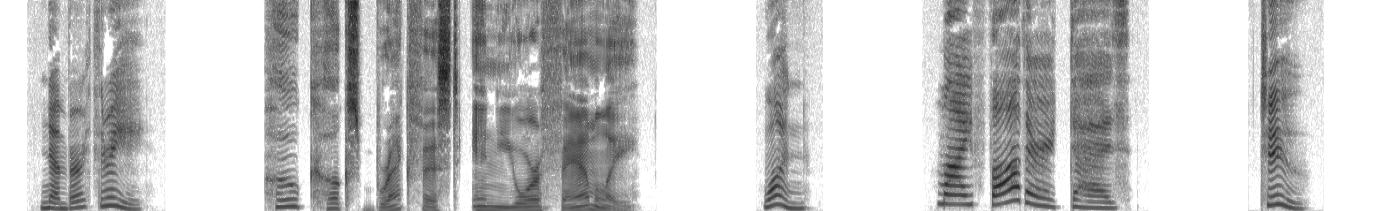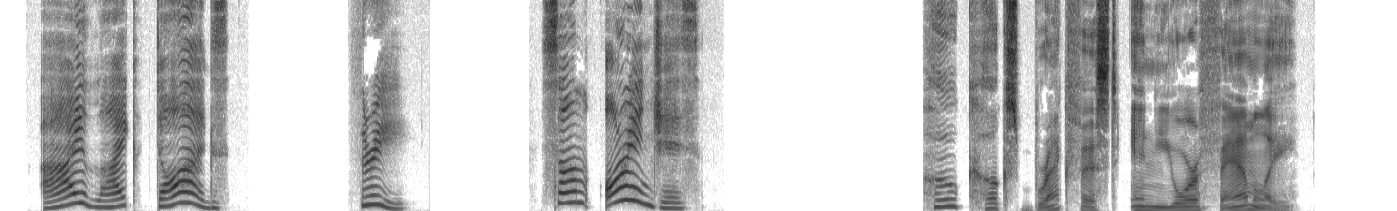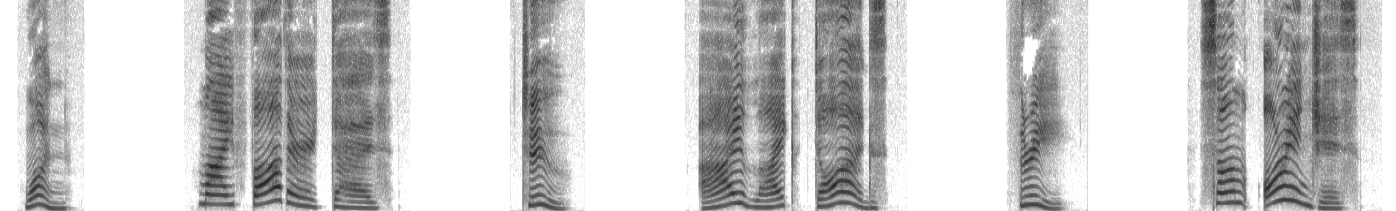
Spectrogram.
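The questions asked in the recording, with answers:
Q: Who cooks breakfast in your family?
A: 1: My father does.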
